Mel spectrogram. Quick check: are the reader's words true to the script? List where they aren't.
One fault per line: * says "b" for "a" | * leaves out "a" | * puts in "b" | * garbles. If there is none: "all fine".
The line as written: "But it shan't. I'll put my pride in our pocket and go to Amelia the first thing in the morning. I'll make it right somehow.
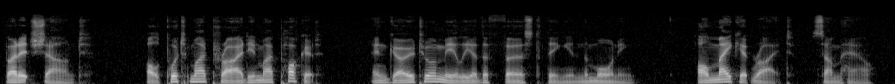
* says "my" for "our"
